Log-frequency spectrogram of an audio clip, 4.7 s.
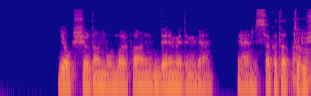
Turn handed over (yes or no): no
